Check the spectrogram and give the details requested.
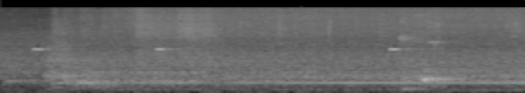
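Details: CNC milling test cut after the chatter demonstration, changing only spindle speed: a steady, clean cutting tone with no screech or rising squeal over a quiet shop. A stable cut without chatter.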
